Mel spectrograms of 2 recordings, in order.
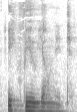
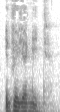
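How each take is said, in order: First: Slower, deliberate "Ik wil jou niet" with a falling "wil"; slow repeat. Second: Louder, firm "Ik wil jou niet" with a falling "wil"; firm refusal. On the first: The teacher repeats the rejection of anger slowly and deliberately. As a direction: lean on each word of "Ik wil jou niet". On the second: The teacher shows students how to reject anger, with a firm, louder "Ik wil jou niet". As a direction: push "Ik wil jou niet" away firmly, stress on "wil". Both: Shown as a demonstration. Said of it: "Zeg dat nou eens".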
